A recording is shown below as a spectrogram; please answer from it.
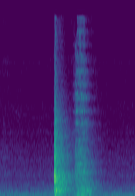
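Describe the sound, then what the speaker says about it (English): A knife cuts through a piece of tough, woody wild reishi mushroom, giving a single sharp crunching snap and then a brief softer scrape as the blade finishes, heard close and alone. "I just finished slicing up my reishi mushrooms"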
